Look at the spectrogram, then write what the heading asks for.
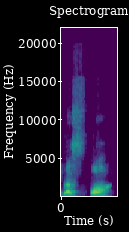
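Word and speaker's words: بسطة: Nah, kemudian bastah yang di juz 8 itu fil khalqi bastah. Itu kita baca sin tapi tertulis sad, seperti itu.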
